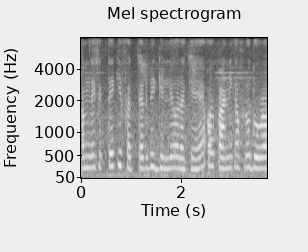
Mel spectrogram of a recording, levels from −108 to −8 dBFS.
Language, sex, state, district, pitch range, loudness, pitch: Hindi, female, Gujarat, Valsad, 235-255 Hz, -20 LUFS, 240 Hz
